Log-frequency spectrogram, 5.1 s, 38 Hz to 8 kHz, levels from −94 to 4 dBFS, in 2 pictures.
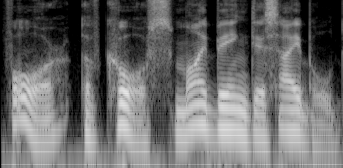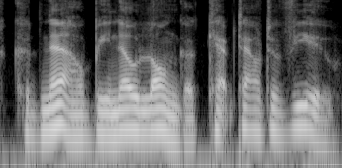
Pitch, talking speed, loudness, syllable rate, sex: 110 Hz, 175 wpm, -19 LUFS, 3.8 syllables/s, male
